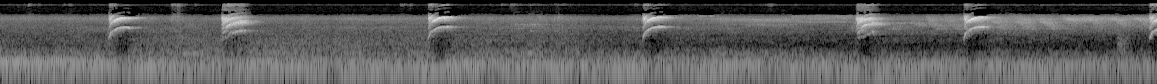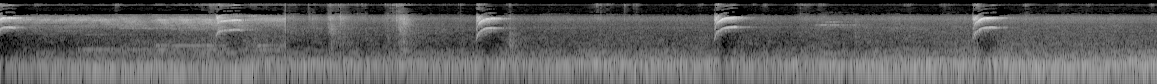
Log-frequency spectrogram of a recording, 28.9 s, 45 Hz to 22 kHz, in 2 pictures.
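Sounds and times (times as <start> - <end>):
soft bird twittering: 0.4 - 3.4, 5.0 - 18.1, 20.3 - 28.2
canary upward-sweeping calls: 1.3 - 3.4, 5.3 - 6.8, 7.9 - 18.1, 20.4 - 20.9, 23.1 - 27.8.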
